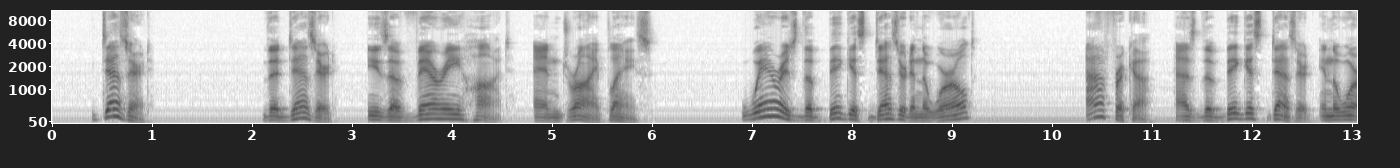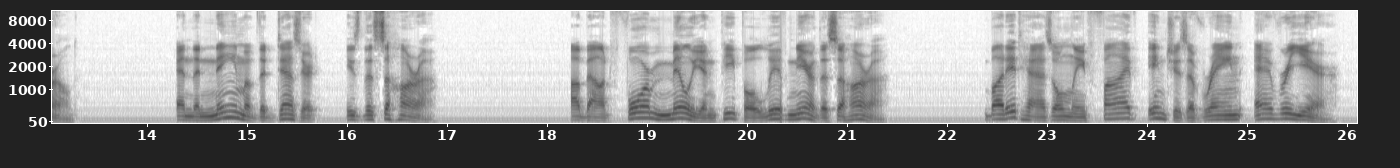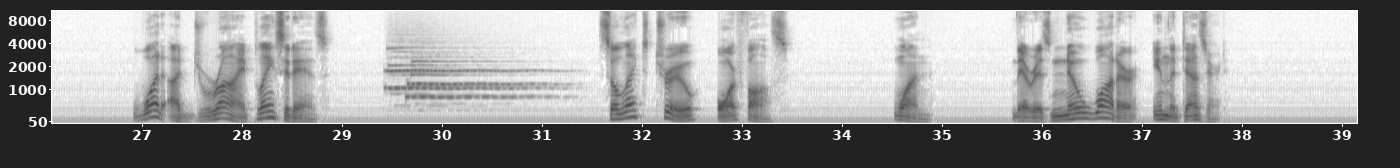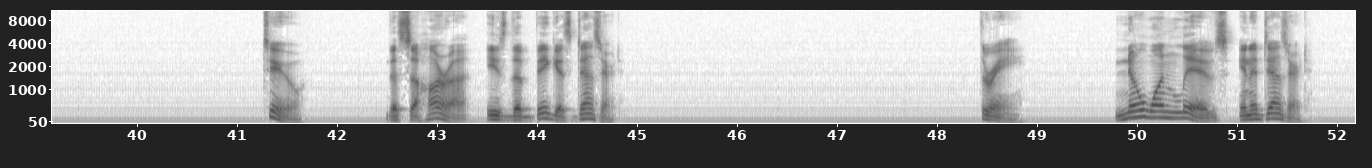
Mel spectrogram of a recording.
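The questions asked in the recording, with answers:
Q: There is no water in the desert.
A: False

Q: The Sahara is the biggest desert.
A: True

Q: No one lives in a desert.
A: False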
